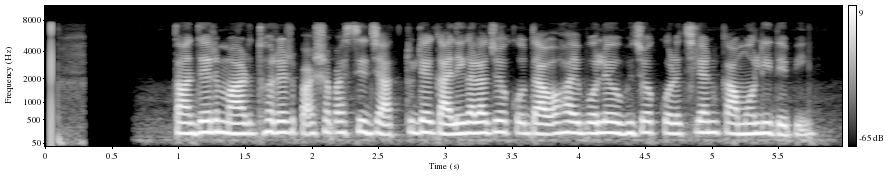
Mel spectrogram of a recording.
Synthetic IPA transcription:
t̪ãd̪eɾmaɾd̪ʱoɾeɾpaʃapaʃid͡ʑat̪ːuleɡaliɡalad͡ʑoɡod̪eoaɦɔeboleobʱid͡ʑoɡ̚koɾet͡ɕʰilenkamolid̪ebḭ

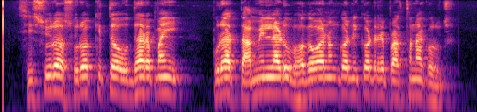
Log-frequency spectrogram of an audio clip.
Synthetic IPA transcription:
sisuɾɔsuɾɔkʰːit̪ɔud̪ʱːaɾɔpaĩ | puɾat̪amillaɽubʱɔɡɔβanɔŋkɔnikɔʈɔɾepɾaɾt̪ʰɔnakɔɾut͡ʃʰi̥

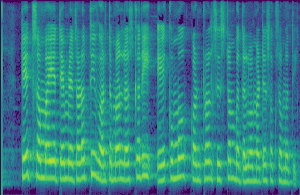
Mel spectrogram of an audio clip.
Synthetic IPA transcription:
t̪ed͡ʒsəməjet̪emɳet̪ʰəɽəp̚t̪ʰiʋəɾt̪əmanləskəɾiekməkəɳʈɾolsɪsʈəmbəd̪əlʋamaʈesəksəmɦət̪i

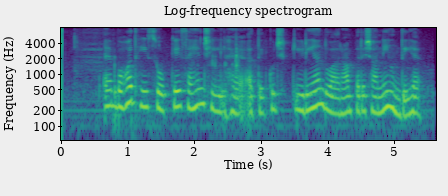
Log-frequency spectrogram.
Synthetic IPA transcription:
ɛːbɔːt̪ɦiːsoːkeːsɛɦənʃiːlɦɛ̰ːə̰t̪eːkʊd͡ʒkiːɽijãːd̪ʊaːɾãːpəɾeːʃaːniːɦʊnd̪iːɦɛː

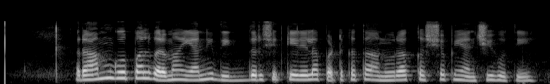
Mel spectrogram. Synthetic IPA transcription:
ɾamɡopalʋəɾmajanːiːd̪iɡd̪əɾɕiːt̪kelelapəʈkət̪aənuɾakkːəɕəpjãɲt͡ɕiːɦot̪iː

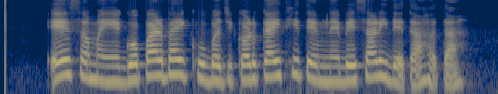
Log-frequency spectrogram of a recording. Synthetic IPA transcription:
esəməjeɡopaɭbʱajkʰubəd͡ʒkəɽkajt̪ʰit̪emnebesaɽid̪et̪a̰ɦət̪a̰

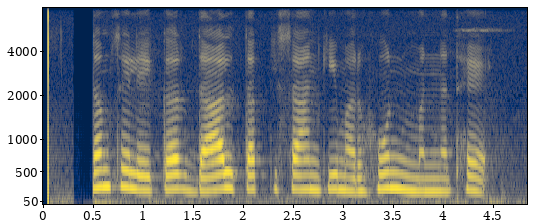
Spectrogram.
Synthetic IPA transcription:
d̪əmseleːkəɾd̪aːlt̪ɐkːɪsaːnkimɐɾɦuːnmənːət̪ɦɛː

